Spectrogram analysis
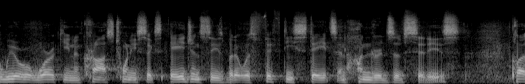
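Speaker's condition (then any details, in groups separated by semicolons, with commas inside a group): No condition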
